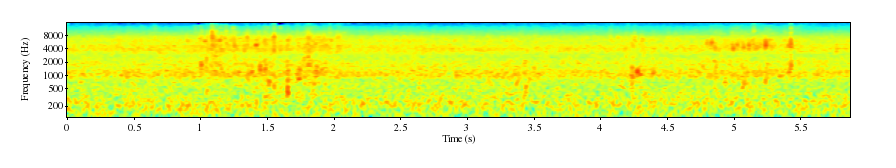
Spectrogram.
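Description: Steady rush of river water running over small ledge falls and riffles, with a few faint light splashes from a small hooked rainbow trout at the surface.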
